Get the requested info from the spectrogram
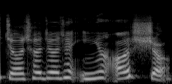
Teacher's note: तो च वर्ग के सभी, च, छ, ज, झ, इ और श, इनका उच्चारण स्थान जो होता है तालव्य होता है, जो कि तालु से टकरा करके उच्चारण होता है। श्वास वायु तालु से टकराती है तो तालव्य ध्वनि, तालव्य निकलती है। ये ध्वनियाँ च वर्ग और श।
